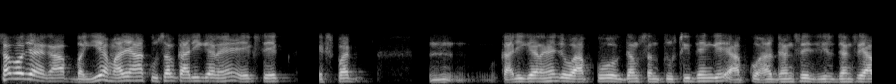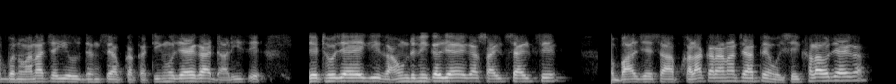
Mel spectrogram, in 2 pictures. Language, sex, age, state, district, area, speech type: Hindi, male, 45-60, Uttar Pradesh, Bhadohi, urban, conversation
